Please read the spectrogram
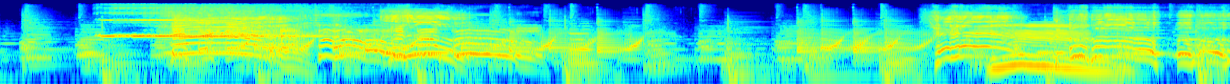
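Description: Cartoon sound effects: a quick run of bouncy, boing-like pitch glides, each rising and falling, over light children's music.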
